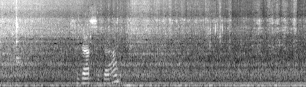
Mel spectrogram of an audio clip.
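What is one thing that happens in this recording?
A metal whisk scrapes and clinks against a pan.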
